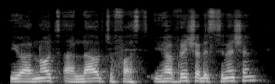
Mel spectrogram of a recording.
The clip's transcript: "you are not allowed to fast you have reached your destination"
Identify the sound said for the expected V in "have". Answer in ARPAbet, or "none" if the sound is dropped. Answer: V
